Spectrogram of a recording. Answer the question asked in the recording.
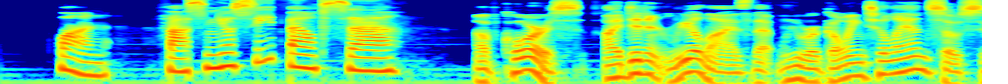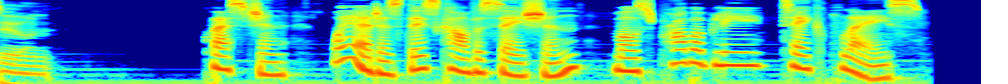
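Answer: On a plane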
